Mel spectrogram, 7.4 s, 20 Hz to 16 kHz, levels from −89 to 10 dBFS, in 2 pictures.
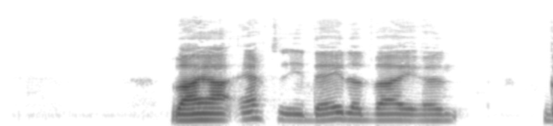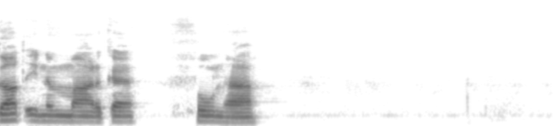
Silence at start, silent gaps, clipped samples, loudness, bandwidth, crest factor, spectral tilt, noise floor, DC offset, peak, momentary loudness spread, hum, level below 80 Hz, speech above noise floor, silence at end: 1.15 s; none; under 0.1%; -29 LUFS; 10 kHz; 24 dB; -6 dB/octave; -82 dBFS; under 0.1%; -8 dBFS; 17 LU; none; -86 dBFS; 53 dB; 2 s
